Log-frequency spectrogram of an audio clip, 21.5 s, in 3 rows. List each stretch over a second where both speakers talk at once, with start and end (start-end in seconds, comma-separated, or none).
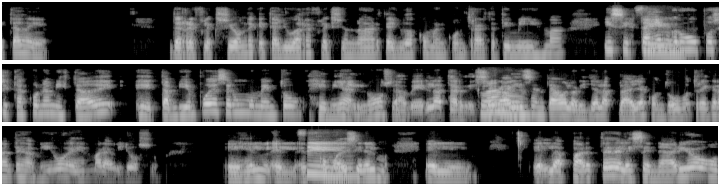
none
